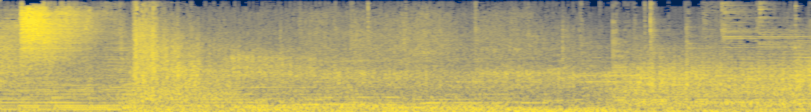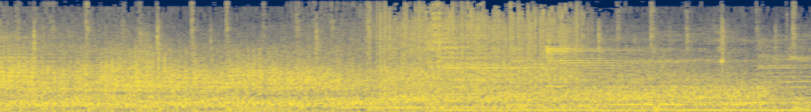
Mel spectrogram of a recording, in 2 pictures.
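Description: A deep, sustained roar of rocket main engines igniting at launch, loud, with rumbling low-end power and crackling texture that builds and continues steadily without any voices.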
